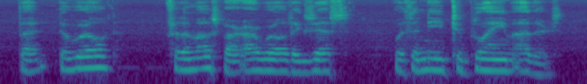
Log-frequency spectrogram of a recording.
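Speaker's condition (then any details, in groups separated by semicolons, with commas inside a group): Parkinson's; progressing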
